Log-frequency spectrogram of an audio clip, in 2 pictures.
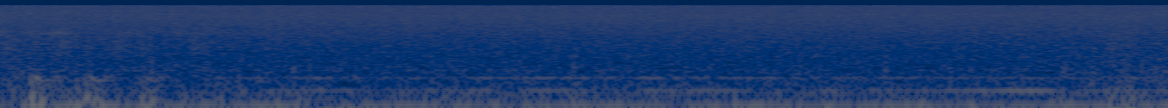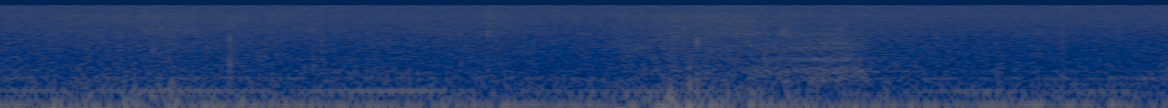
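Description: A paintbrush dabs and strokes softly on canvas.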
